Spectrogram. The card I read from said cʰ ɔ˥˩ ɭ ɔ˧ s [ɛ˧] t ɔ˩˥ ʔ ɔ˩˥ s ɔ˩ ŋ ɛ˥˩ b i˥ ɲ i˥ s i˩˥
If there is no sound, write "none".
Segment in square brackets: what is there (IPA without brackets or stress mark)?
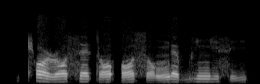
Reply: ɛ˧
